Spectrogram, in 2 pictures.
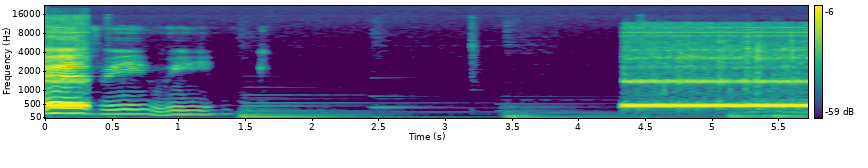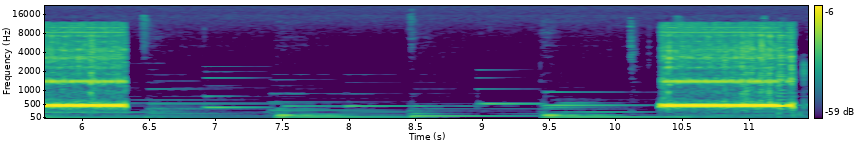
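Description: A telephone call rings out before going to voicemail: two long, steady ringback tones separated by quieter tonal sounds, with a brief voice at the start.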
